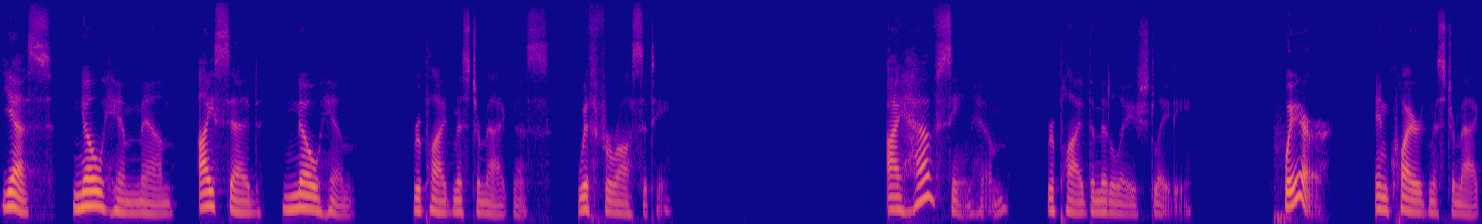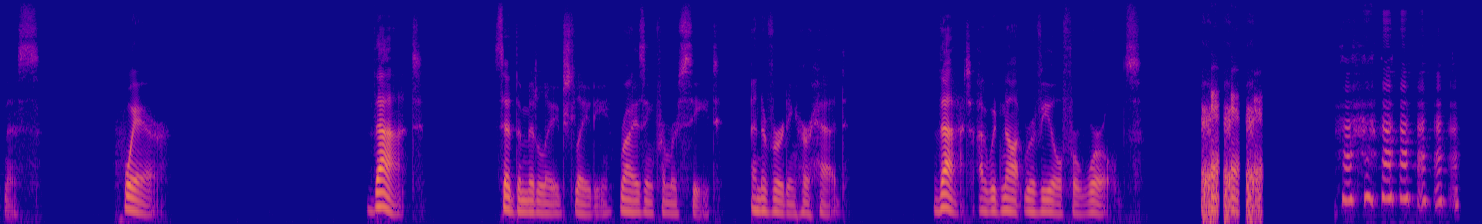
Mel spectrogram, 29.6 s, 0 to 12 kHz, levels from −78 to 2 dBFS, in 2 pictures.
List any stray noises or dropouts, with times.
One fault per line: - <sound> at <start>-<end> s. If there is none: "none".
- laugh at 26.8-27.5 s
- laugh at 28.2-29.4 s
